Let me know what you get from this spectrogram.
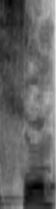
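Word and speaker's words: some: ठीक है यहां देखिए एस ओ ए इ समम पढ़ते हैं सम सम यहां पे ओको साइलेंट इको साइलेंट ए से स एम से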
